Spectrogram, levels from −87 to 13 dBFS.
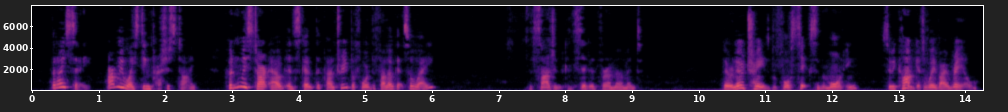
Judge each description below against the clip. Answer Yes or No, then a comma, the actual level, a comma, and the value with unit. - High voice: Yes, high, 210 Hz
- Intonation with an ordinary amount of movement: No, wide, 7.5 semitones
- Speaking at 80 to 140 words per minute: No, average, 180 wpm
